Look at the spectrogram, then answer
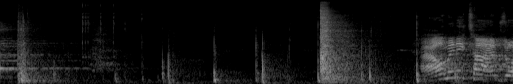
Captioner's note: footsteps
